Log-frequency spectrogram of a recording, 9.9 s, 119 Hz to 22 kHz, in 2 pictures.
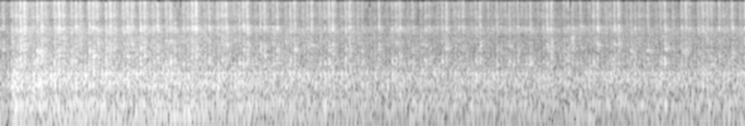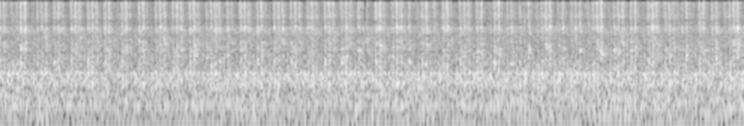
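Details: Case 580C backhoe diesel, first start after valve adjustment, injector replacement and fuel stop cable fix; steady idle with even clatter about three beats per second, no misses or odd knocks. Healthy normal diesel idle.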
